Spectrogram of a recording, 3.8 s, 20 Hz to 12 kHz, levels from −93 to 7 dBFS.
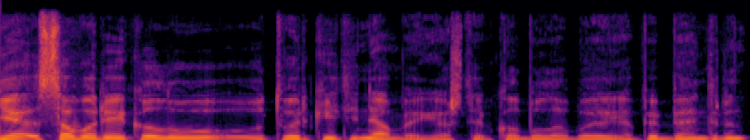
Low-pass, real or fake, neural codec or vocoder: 10.8 kHz; real; none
